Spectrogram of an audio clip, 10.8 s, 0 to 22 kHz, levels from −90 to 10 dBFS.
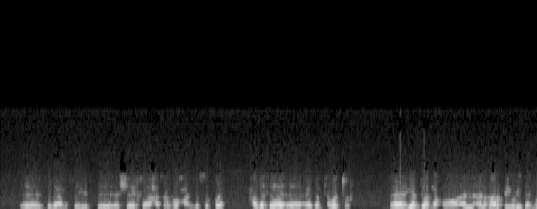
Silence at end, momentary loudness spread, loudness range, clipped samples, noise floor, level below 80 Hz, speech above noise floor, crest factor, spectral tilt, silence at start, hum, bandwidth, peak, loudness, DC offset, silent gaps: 0 s; 14 LU; 5 LU; under 0.1%; -60 dBFS; -62 dBFS; 44 dB; 18 dB; -6 dB/octave; 0.4 s; none; 4.1 kHz; 0 dBFS; -17 LUFS; under 0.1%; none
